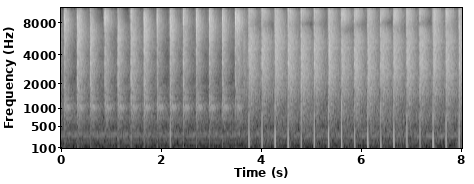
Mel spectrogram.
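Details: Sharp, evenly spaced snapping clicks, about four per second, each with a short hiss: a Q-switched Nd:YAG laser firing pulses during a "black doll" skin treatment, with the patient, asked if it hurts, saying it's okay.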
